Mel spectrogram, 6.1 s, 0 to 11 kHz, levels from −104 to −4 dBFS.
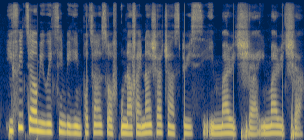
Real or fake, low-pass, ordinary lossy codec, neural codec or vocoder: real; 9.9 kHz; none; none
